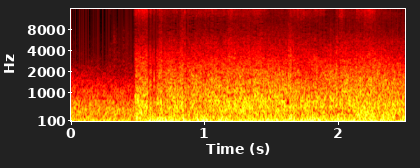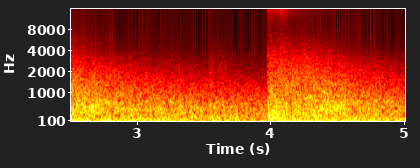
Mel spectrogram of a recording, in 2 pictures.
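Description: Heavy cannons fire rapidly and loudly.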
